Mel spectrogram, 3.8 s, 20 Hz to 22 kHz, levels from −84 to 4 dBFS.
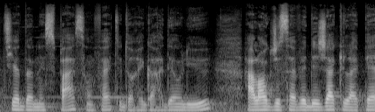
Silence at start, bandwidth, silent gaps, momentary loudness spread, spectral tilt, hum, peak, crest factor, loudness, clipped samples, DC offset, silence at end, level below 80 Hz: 0 s; 19.5 kHz; none; 11 LU; -4.5 dB/octave; none; 0 dBFS; 22 dB; -22 LUFS; under 0.1%; 0.3%; 0 s; -52 dBFS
